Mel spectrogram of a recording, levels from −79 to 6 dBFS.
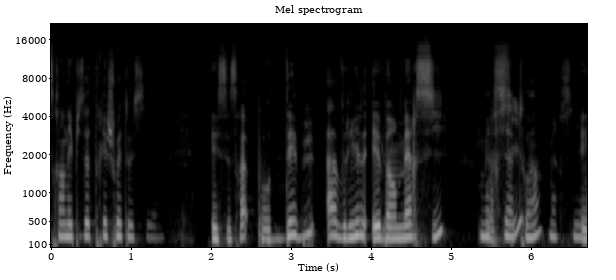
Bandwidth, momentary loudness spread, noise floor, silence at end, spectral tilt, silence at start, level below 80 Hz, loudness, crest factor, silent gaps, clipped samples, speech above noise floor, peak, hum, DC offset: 16 kHz; 11 LU; -65 dBFS; 0 s; -5.5 dB/octave; 0 s; -66 dBFS; -34 LUFS; 16 dB; none; under 0.1%; 32 dB; -16 dBFS; none; under 0.1%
